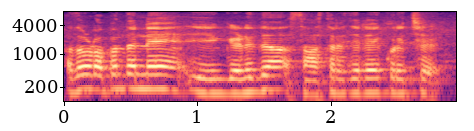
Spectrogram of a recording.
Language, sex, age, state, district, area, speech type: Malayalam, male, 45-60, Kerala, Idukki, rural, spontaneous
